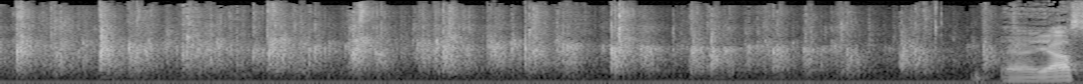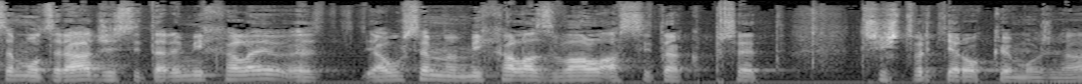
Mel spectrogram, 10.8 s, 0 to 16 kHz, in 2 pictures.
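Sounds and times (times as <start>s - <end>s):
audience applauding to welcome a guest: 0.0s - 5.4s
speech: 5.0s - 10.8s.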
